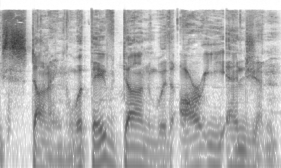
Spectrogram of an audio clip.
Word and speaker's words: RE Engine: what they've done with re engine or is pronounced re-engine it's incredible the graphics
